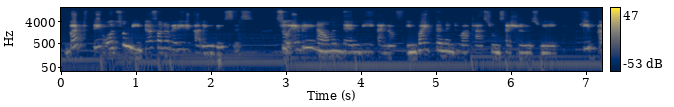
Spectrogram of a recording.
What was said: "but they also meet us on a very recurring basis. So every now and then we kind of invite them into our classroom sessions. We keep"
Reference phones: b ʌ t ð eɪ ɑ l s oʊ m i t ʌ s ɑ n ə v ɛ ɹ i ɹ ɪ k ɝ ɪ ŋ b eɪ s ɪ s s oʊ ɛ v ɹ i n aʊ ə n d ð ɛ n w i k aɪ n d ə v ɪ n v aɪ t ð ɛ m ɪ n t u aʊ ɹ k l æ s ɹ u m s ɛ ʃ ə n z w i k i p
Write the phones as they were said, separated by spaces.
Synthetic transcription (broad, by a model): b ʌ t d eɪ ɑ l s oʊ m i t ʌ s ɑ n ə v ɛ ɹ i ɹ ɪ k ɝ ɪ ŋ b eɪ s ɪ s s oʊ ɛ v ɹ i n aʊ ə n d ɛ n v i k aɪ n d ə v ɪ n v aɪ t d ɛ m ɪ n t u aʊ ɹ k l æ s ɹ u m s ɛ ʃ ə n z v i k i p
